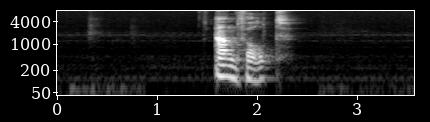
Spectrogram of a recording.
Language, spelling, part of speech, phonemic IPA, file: Dutch, aanvalt, verb, /ˈaɱvɑlt/, Nl-aanvalt.ogg
- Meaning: second/third-person singular dependent-clause present indicative of aanvallen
